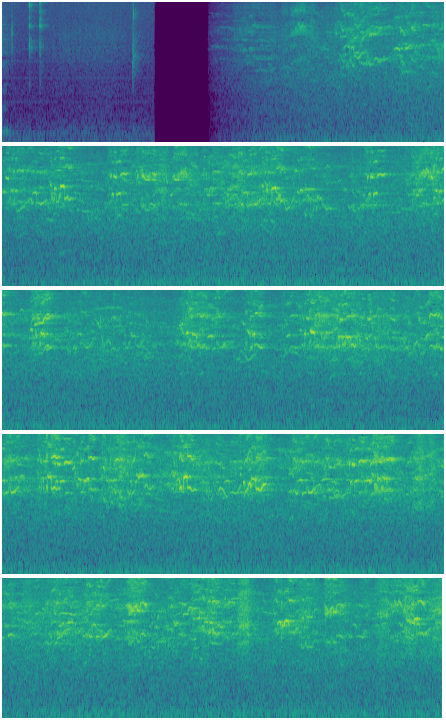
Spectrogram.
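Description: Recorded lorikeets chirping and calling over a steady wash of sea waves. It fades in about two seconds in.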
